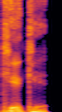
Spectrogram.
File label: COUNT, Vocal Planet, R&B & Dance, COUNTING; ILIO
